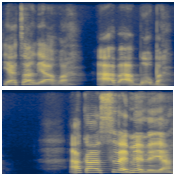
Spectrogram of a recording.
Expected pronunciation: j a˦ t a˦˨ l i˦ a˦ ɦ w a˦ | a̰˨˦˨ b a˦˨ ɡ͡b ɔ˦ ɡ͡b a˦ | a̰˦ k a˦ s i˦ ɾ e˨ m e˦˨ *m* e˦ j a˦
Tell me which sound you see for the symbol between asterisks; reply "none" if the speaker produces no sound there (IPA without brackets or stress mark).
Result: m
